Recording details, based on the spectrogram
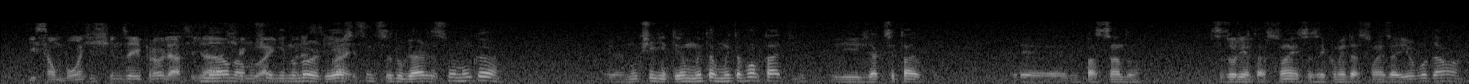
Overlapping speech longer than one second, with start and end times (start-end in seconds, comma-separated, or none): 2.0-3.6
